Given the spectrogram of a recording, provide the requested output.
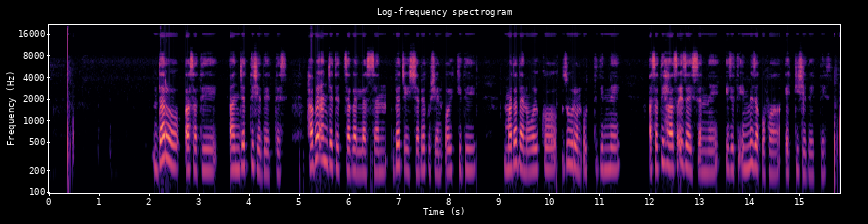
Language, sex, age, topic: Gamo, female, 25-35, government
